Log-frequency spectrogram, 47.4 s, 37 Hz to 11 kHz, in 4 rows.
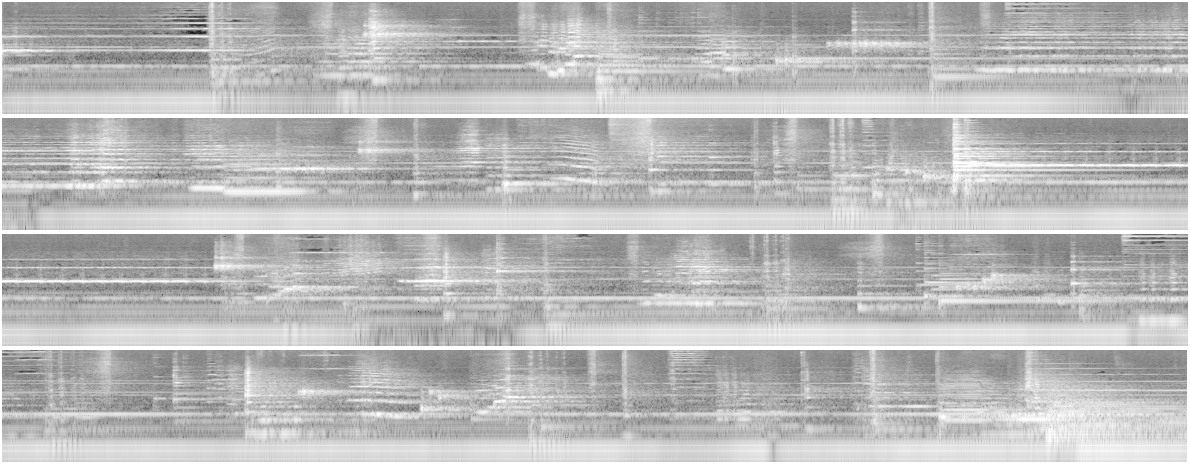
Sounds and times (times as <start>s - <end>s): Cello: 0.0s - 47.4s
Classical music: 0.0s - 47.4s
Double bass: 0.0s - 47.4s
Orchestra: 0.0s - 47.4s
Violin, fiddle: 0.0s - 47.4s.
